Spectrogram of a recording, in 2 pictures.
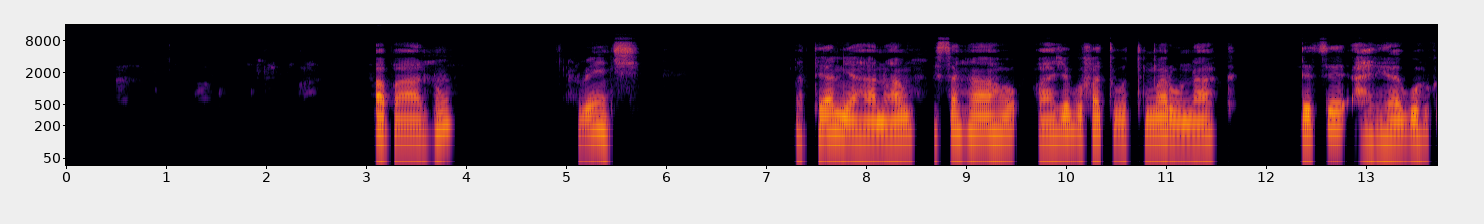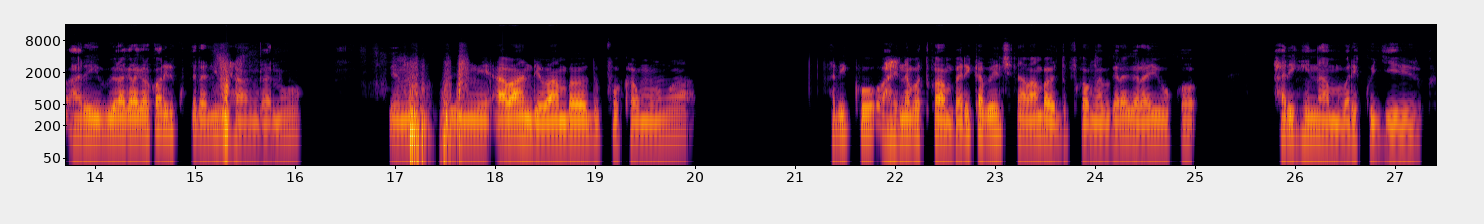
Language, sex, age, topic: Kinyarwanda, male, 18-24, health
